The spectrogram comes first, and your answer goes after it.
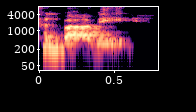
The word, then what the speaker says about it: Khanbabai: I say Khanbabai, but Khanbabai. What did you say it? Yeah, Americans will pronounce it as Khanbabi. Khanbabi. Okay, I'll stick with that.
